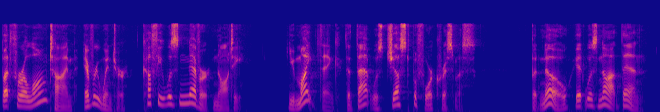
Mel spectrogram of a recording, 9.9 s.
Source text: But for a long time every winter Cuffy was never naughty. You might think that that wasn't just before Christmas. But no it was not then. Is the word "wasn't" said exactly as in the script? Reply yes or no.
no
